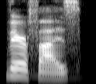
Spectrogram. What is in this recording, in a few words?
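"verifies", American English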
